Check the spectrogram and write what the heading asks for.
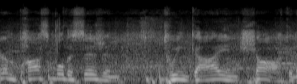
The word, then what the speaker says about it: Chock: And Joan has to decide between Guy and is it Chuck or Chalk? Spell that for me. Chalk, C-H-O-C-K. That's the man's first name. Like Chock-a-noodle soup.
